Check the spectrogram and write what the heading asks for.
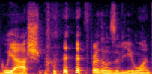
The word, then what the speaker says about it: Goulash: I like more than any other is Hungarian Goulash it's actually pronounced GUI ash for those of you want to know so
